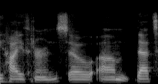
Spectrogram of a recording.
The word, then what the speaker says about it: Heiðrún: languages you are correct it is supposed to be high through and so um that's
